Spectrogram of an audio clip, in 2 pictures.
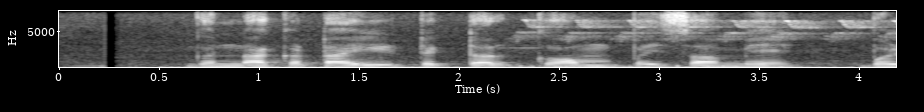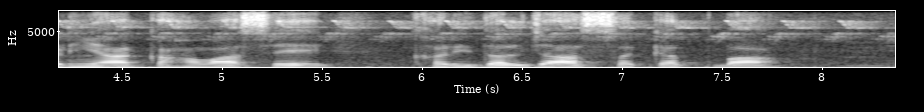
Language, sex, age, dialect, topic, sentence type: Bhojpuri, male, 18-24, Southern / Standard, agriculture, question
